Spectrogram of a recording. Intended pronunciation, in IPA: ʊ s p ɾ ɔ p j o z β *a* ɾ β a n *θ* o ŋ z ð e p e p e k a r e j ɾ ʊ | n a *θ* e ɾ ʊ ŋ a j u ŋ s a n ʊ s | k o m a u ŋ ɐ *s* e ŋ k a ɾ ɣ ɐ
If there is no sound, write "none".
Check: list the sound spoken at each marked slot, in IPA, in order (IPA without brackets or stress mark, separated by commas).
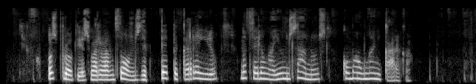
a, θ, θ, none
